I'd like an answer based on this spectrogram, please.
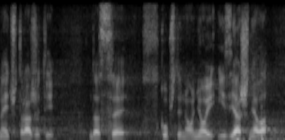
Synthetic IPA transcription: neːt͡ɕu̥t̪ɾaːʒit̪i | d̪ase̞ | skupʃt̪inaoɲo̞ːjizjaʃɲaːʋa

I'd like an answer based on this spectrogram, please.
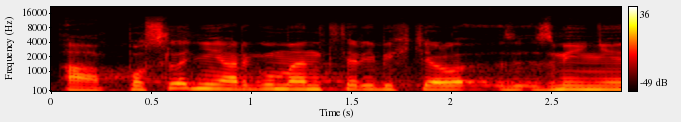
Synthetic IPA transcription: ʔaposlɛd̪ɲiːaɾɡumɛnt̪̚k̚t̪ɛɾiːbɪxcɛlzmiːɲɪ

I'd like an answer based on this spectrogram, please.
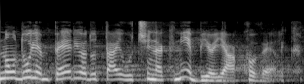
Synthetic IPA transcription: noud̪uːʎempeɾio̞d̪ut̪aːjut͡ʃinaknijebio̞jaːkʰoʋḛlik

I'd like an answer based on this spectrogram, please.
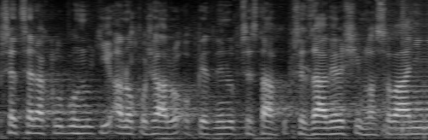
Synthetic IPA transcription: pr̝̥ɛt̪sɛdaklubuɦnuciːʔano̞po̞ʒaːdalʔo̞pjɛt̪mɪnut̪pr̥ɛst̪aːfkupr̥ɛd̪zaːvjɛɾɛʃiːmɦlaso̞vaːɲiːm

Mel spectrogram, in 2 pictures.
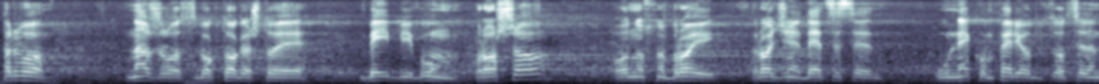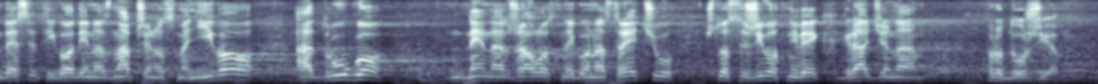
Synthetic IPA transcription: pr̩ʋo̞ | naʒalˠost̪zbo̞ɡ̚t̪o̞ɡaʃt̪o̞jebejbibumpɾo̞ʃao | od̪nosnobɾo̞ːj | ɾo̞d͡ʑened̪et̪sese | uneko̞mpeɾio̞d̪uod̪sed̪amd̪eset̪iɣɡo̞d̪inaznat͡ʂajnosmaɲiːʋaoad̪ɾuɡo̞nenaʒalo̞st̪neɡo̞nasɾet͡ɕu | ʃt̪o̞se̞ʒiʋo̞t̪niʋeːkɡɾad͡ʑana | pɾo̞d̪uːʒio̰

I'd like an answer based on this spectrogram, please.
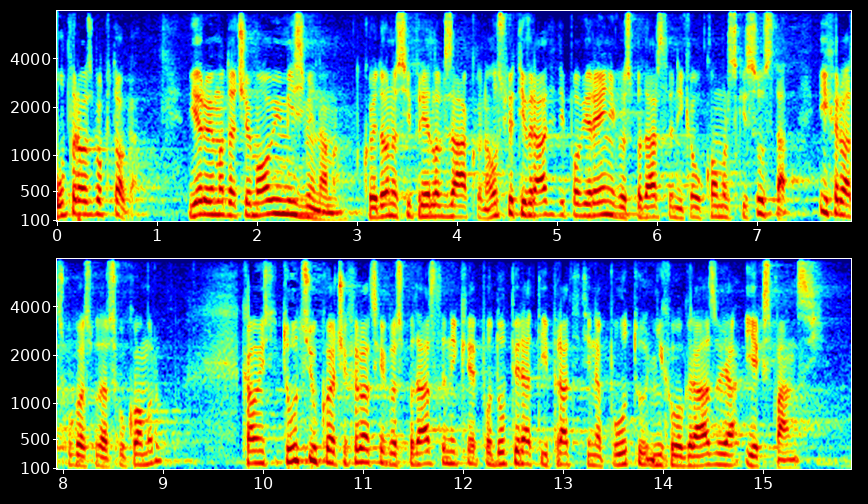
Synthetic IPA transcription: upɾaʋo̞zbo̞ɡt̪o̞ɡa̰ | ʋje̞ɾuje̞mo̞d̪at͡ɕe̞moo̞ʋimizmje̞namako̞jed̪o̞no̞sipɾjed̪lo̞ɡzaːko̞nauspje̞t̪iʋɾaːt̪it̪ipo̞ʋje̞ɾe̞ːɲeɡo̞spo̞d̪aːɾst̪ʋenikauko̞mo̞ɾskisuːst̪aʋ | ixr̩ʋaːt̪skuɡo̞spo̞d̪aɾskuko̞mo̞ɾu | kaoinst̪i̥t̪uːt̪sijuko̞jat͡ɕe̞xr̩ʋaːt̪ske̞ɡo̞spod̪aːɾst̪ʋenikʰe̞po̞d̪upiɾat̪iːpɾat̪i̥t̪inapuːt̪uɲixo̞ʋo̞ɡɾaːzʋo̞jaʔie̞kspanz̥ije

